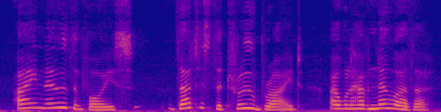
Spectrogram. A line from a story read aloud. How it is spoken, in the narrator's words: he sprang up and cried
